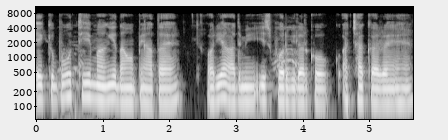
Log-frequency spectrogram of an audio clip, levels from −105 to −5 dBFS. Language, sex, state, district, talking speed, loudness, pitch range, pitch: Hindi, male, Chhattisgarh, Kabirdham, 200 wpm, -18 LUFS, 115-135 Hz, 125 Hz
